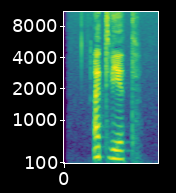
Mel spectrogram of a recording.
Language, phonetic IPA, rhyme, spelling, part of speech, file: Russian, [ɐtˈvʲet], -et, ответ, noun, Ru-ответ.ogg
- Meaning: 1. answer, reply, response 2. responsibility 3. Otvet (Russian anti-submarine missile)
